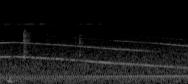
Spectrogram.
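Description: A police car siren in the video game GTA San Andreas wails steadily in a smooth, slowly falling tone over a constant background hum, with no talking.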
